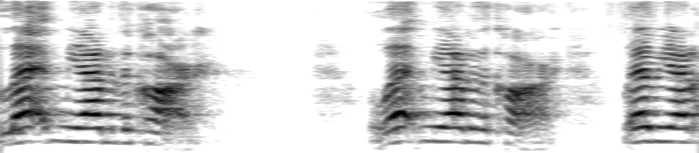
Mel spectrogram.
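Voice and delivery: loud, annoyed, pissed-off, insistent, repeated. Retelling demanding to be let out of the car: retelling getting pissed off. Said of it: "I'm getting pissed off at this point".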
